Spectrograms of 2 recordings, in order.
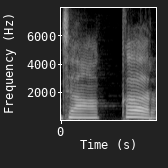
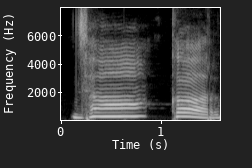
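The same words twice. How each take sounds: First: Said in the usual way. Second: Slow, higher, stretched syllables. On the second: Shown as a demonstration. Teacher introducing a new word to learners, syllable by syllable. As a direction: draw out each half of the word.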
